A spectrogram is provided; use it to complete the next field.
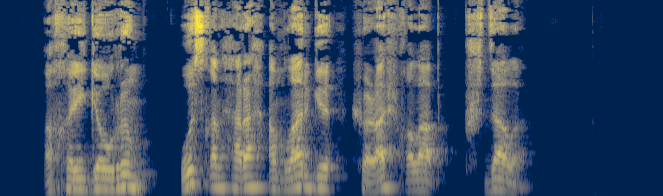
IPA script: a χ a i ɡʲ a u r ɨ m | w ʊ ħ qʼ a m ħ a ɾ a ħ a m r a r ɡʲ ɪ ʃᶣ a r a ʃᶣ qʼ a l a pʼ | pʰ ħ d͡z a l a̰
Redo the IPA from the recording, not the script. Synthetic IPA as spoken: a χ a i ɡʲ a w r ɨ m | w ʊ s qʼ a n ħ a ɾ a ħ a m l a r ɡʲ ɪ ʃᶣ a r a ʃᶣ qʼ a l a pʼ | pʰ ʂ d͡z a l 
